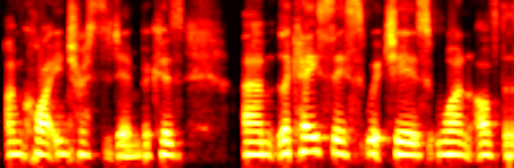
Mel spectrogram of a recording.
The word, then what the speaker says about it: Lachesis: So we've got asteroid now, Lachesis. I've also heard people pronounce it Lachesis.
